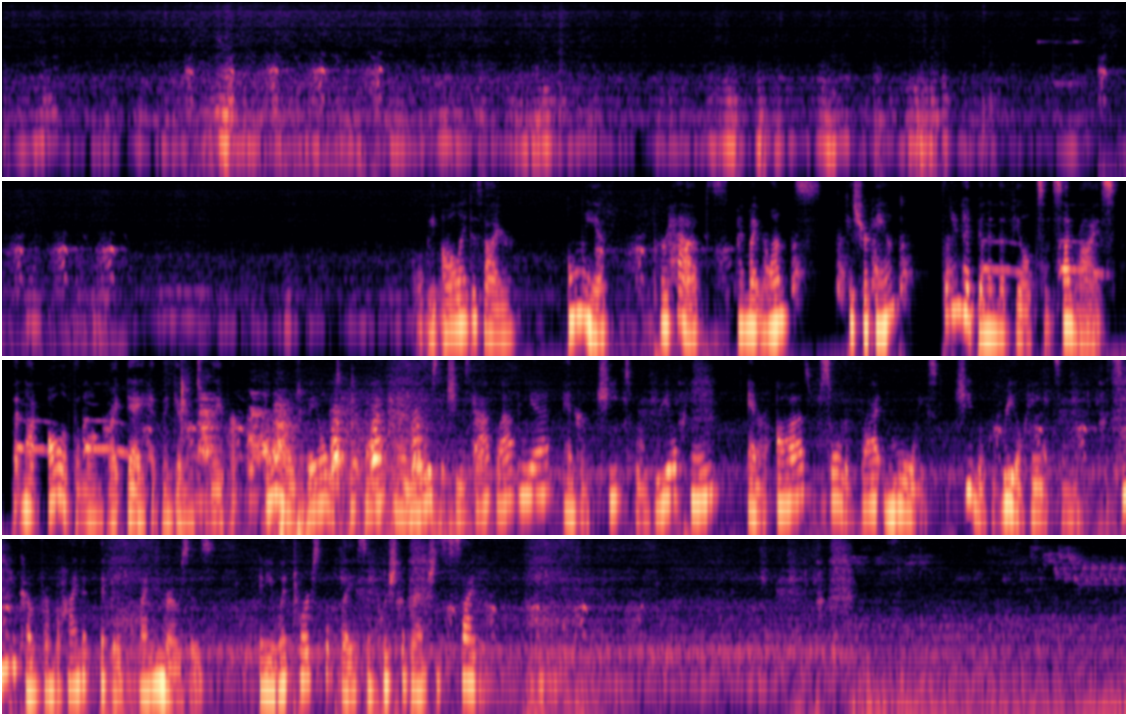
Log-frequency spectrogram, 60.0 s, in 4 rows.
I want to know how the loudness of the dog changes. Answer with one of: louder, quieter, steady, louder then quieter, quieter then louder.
louder.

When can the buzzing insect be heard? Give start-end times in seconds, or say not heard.
0.0-23.9, 31.9-59.9.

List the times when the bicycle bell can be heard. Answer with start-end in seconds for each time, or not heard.
13.8-14.5.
